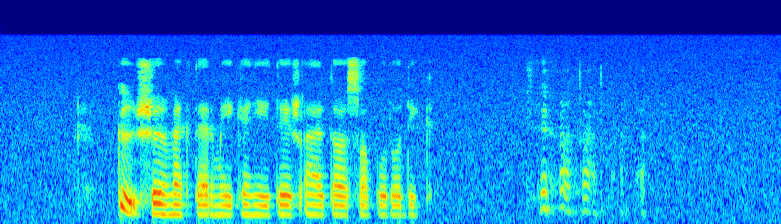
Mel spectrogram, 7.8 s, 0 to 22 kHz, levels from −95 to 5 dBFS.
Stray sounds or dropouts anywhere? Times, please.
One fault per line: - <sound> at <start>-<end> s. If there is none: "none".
- laugh at 5.2-6.5 s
